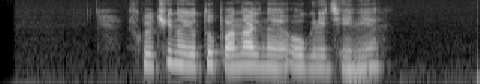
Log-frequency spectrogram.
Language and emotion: Russian, neutral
